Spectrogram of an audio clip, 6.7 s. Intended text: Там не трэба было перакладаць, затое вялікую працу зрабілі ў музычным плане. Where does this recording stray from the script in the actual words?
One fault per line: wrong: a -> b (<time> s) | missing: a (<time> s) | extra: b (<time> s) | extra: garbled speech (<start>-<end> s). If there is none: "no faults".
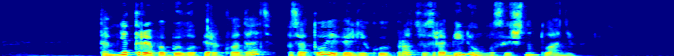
no faults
